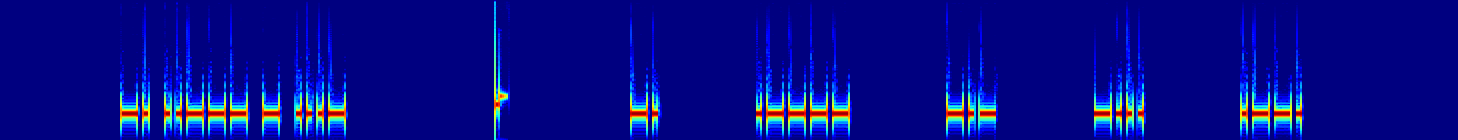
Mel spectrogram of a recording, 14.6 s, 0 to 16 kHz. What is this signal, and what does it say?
Morse code, heard as a keyed tone, about 22 wpm, spaced as for 11 wpm, 700 Hz. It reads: N2TV N1KBP
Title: USA Call Signs - 6x Character Spacing - 22wpm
